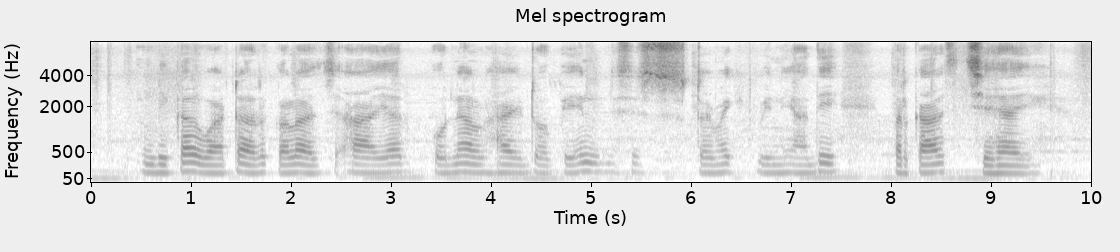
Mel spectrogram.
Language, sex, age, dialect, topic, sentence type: Maithili, male, 25-30, Eastern / Thethi, agriculture, statement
